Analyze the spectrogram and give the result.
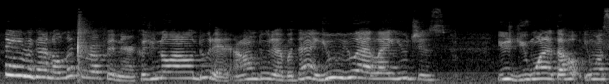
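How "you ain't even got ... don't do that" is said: playful scolding. Pretend. Scolding viewer as greedy friend.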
